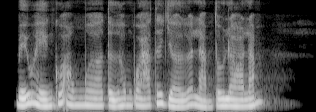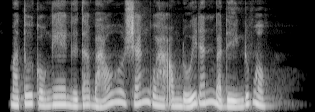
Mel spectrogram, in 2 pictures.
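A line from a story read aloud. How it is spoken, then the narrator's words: Sighing. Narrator (Vietnamese): Bà Quanh thở dài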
